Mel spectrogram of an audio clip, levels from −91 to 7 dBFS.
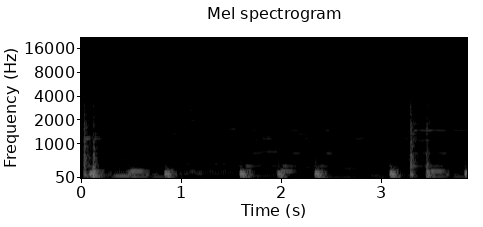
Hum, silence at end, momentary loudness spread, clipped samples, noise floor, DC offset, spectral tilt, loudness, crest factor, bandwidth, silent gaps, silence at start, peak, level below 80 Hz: none; 0 s; 7 LU; under 0.1%; -86 dBFS; under 0.1%; -8.5 dB/octave; -63 LUFS; 20 dB; 7.2 kHz; none; 0 s; -42 dBFS; -76 dBFS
